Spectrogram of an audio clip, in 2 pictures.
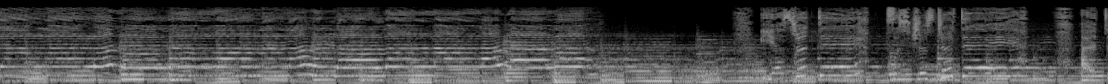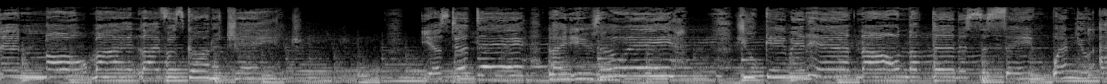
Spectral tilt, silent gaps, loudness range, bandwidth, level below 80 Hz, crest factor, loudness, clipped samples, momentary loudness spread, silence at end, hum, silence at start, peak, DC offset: -4 dB/octave; none; 2 LU; 15.5 kHz; -40 dBFS; 16 dB; -21 LUFS; under 0.1%; 7 LU; 0 s; none; 0 s; -6 dBFS; under 0.1%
